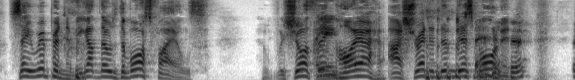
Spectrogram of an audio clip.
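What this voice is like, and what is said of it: Badly done Manhattan accent. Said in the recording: “I've butchered the accent, but they were meant to be from like Manhattan. Sleazy Manhattan lawyers.”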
